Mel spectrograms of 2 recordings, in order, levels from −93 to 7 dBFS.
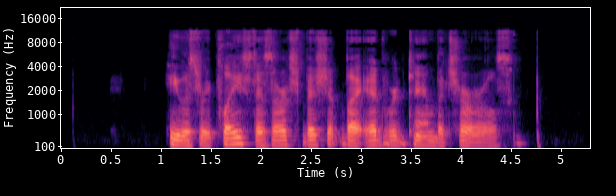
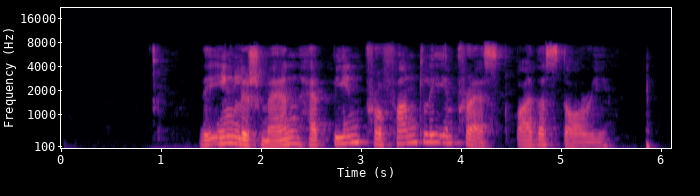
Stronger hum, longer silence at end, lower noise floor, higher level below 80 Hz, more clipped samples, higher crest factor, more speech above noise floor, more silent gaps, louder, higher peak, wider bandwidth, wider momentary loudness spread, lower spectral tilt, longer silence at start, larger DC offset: neither; first, 0.7 s vs 0.2 s; second, -76 dBFS vs -83 dBFS; second, -70 dBFS vs -62 dBFS; neither; about the same, 20 dB vs 20 dB; about the same, 52 dB vs 54 dB; neither; first, -23 LUFS vs -30 LUFS; first, -6 dBFS vs -12 dBFS; first, 11.5 kHz vs 8.4 kHz; second, 7 LU vs 20 LU; about the same, -5.5 dB/octave vs -4.5 dB/octave; first, 1.1 s vs 0.9 s; neither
